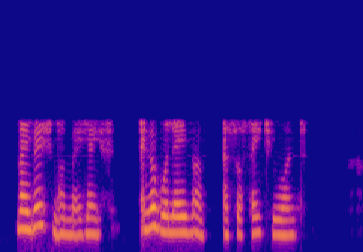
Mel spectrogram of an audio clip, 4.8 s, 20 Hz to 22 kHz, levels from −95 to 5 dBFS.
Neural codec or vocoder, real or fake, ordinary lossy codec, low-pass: codec, 16 kHz, 0.5 kbps, FunCodec, trained on LibriTTS, 25 frames a second; fake; none; 3.6 kHz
